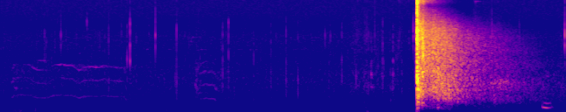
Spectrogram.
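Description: A single hunting-rifle shot about six seconds in, sharp and loud, its echo dying away over nearly two seconds. Before it, a distant hound bays in drawn-out, wavering calls.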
